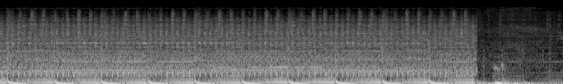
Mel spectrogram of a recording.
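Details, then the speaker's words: Briggs & Stratton 16 hp single-cylinder ride-on mower engine, first run after re-ringing and rebuild, valve clearances and ignition unchecked, carburettor not cleaned: steady, even thumping with no knocks or stumbles until shut-off; sounds healthy by ear. "mais visiblement à l'oreille tout va très bien, même le carburateur"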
